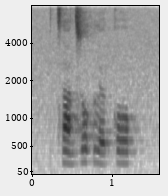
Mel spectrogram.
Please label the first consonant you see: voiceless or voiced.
voiceless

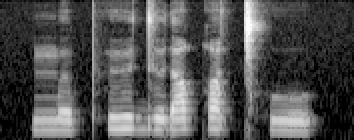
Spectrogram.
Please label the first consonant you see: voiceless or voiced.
voiced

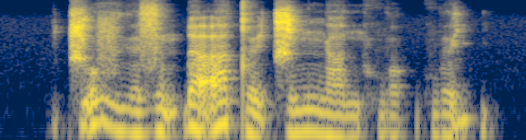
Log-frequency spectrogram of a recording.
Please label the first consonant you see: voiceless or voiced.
voiceless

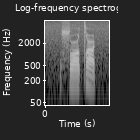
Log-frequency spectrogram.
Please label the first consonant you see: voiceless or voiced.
voiceless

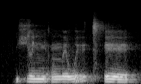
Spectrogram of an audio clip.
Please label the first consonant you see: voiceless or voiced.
voiceless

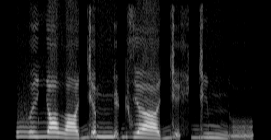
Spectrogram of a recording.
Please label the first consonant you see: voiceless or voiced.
voiced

